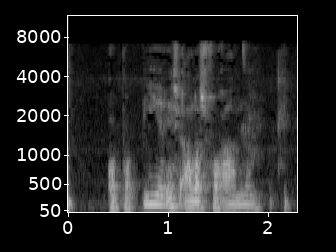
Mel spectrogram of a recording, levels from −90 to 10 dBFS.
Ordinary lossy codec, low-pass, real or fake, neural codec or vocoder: MP3, 32 kbps; 7.2 kHz; real; none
